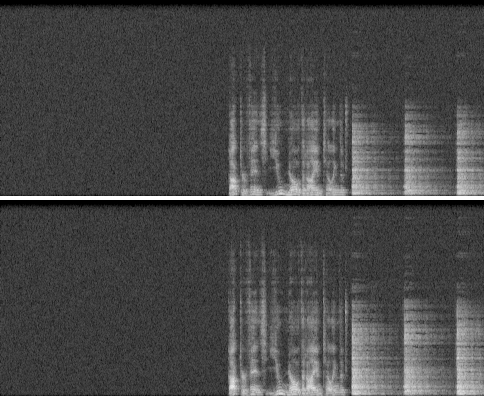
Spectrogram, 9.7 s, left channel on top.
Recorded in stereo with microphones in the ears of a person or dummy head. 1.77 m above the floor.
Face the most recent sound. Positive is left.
turn(degrees=-65)  # may be behind; listen again after turning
